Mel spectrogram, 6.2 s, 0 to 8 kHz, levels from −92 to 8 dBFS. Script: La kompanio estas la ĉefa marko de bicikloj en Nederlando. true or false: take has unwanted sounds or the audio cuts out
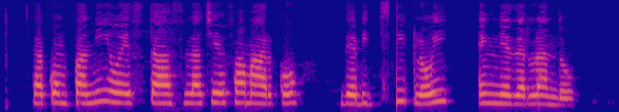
true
